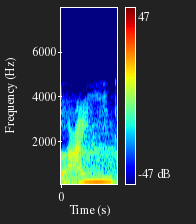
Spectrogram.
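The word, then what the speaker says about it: عين: Ain is pronounced from the middle part of the throat, and ghain is pronounced from the upper part of the throat.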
